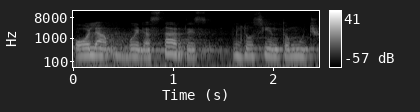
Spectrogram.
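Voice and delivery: somber, solemn, consoling tone.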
